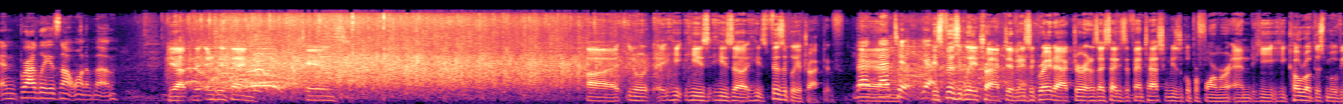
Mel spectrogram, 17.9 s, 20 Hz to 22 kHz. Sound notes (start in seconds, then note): 2.2 applause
